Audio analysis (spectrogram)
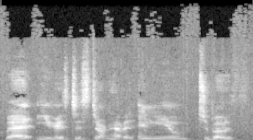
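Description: A woman's voice: fairly low pitch, little pitch movement, normal speed, lightly acted. A woman playing a bossy, sarcastic female cat with world-domination ambitions in an amateur audio comedy. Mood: smug. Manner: sarcastic, insulting, superior. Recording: distant mic, faint background hiss.

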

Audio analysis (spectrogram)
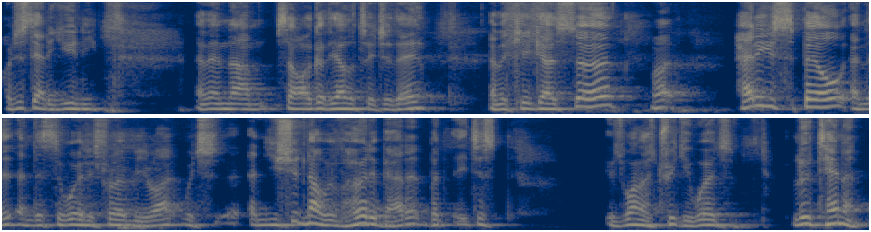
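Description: A man from Turkey whose first language is Turkish, a guest and former teacher, telling lively stories with plenty of laughter. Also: fairly high pitch, brisk, slightly rough. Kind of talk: casual chat.

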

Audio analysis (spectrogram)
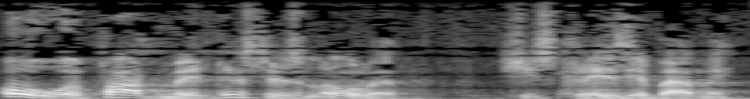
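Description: Playful, menacing male outlaw for radio Western: rough-voiced, cocky, lively pitch swings. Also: moderate pace, highs cut off. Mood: breezy, taunting. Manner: breezy, mocking. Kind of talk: 1950s Western radio drama acting. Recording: vintage 1950s radio broadcast.

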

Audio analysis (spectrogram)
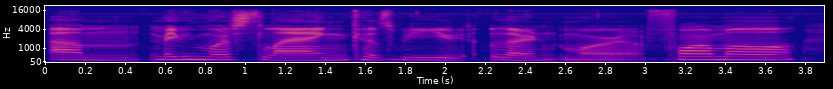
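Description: A teenage girl from Germany talks as an exchange student guest. She is chatty and fills her speech with little pauses and words. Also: lowish voice, steady tone, vocal fry, smooth. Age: teens. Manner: chatty with many fillers and laughs.

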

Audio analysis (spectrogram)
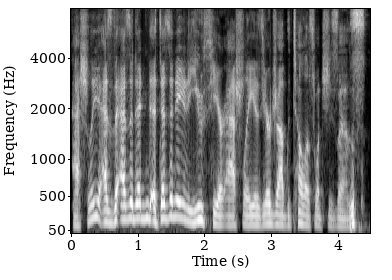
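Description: A man co-hosting a casual recap chat, talking in an animated, conversational way with the odd swear word. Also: medium pitch, a little fast, dry recording, studio quality. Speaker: podcast co-host.

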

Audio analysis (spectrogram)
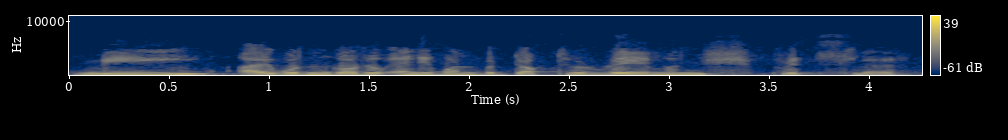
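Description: A woman's voice: sits high, unhurried. An actress playing a brassy, motherly older landlady, scolding yet kindly, in a 1940s radio sitcom. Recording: dull 1940s radio recording.

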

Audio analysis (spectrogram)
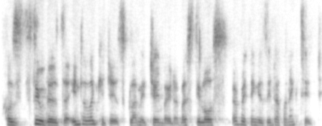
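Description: A woman's voice: lowish voice, quick pace, dark tone, breathy edge, no room sound, lo-fi sound. A young woman from Uganda with a Ugandan accent, talking earnestly as an interview guest, often adding "you know". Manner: earnest, emphatic, with frequent "you know"s and laughs. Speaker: guest, environmental advocate. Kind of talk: casual interview talk.

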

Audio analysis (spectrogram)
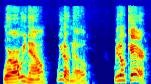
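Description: Man reading as a cheerful toad with lively, bouncing intonation. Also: fairly high pitch, measured pace, pitched above the performer's own voice. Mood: carefree. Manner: sing-song, rhythmic. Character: cheerful, careful toad who loves driving. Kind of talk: children's storybook read-aloud.

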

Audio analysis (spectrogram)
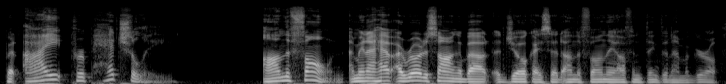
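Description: A man with a tenor voice, telling stories in a casual, animated, self-deprecating way as co-host of a radio show. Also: a little fast, clear, resonant tone, no echo, studio quality. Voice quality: high tenor voice. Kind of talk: casual chat.

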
